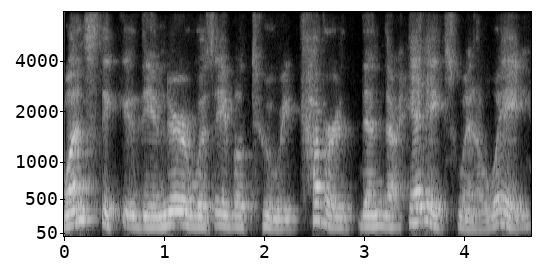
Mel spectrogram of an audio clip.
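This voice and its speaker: A man's medium-pitched voice with vocal fry, fairly slow, with ordinary pitch variation. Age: 80s+. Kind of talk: interview. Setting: in person, came in to the office. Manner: halting, many restarts.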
